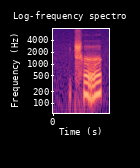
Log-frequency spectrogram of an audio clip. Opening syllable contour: low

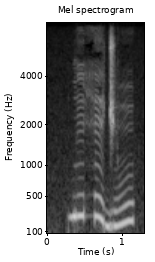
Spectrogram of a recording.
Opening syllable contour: high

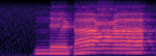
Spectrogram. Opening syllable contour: low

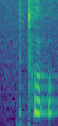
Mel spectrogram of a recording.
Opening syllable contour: high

